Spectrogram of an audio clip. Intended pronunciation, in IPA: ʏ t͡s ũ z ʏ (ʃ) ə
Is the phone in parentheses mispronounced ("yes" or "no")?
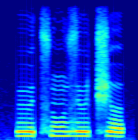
yes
